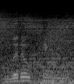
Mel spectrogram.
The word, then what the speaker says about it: lidocaine: If Lidocaine is used in Lidocaine. It's lidocaine. Who the fuck pronounces little? Idiots.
